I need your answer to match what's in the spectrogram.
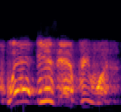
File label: help, pirate; Counter-Strike Global Offensive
